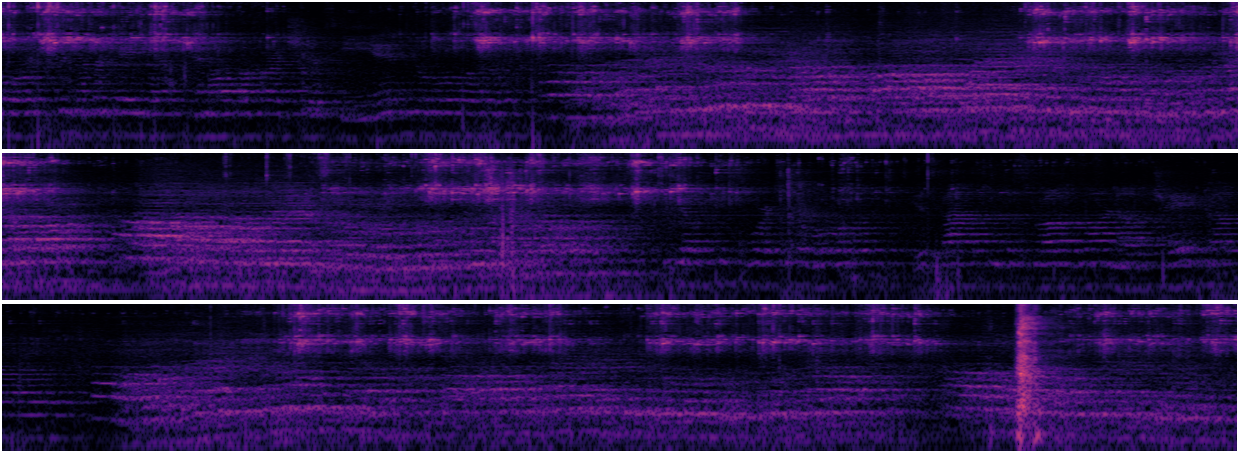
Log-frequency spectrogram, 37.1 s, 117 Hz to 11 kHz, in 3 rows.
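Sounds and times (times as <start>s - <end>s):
congregation singing a chant: 0.0s - 3.0s, 4.2s - 19.8s, 25.6s - 37.0s
small metal bells jingling: 0.0s - 37.0s.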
